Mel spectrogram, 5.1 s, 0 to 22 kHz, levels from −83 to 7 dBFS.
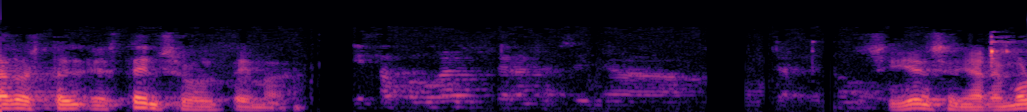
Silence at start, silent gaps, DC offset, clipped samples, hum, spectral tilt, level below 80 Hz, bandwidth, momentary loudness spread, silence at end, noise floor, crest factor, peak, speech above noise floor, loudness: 0 s; 1.60-1.75 s, 3.56-3.71 s; under 0.1%; under 0.1%; none; -6 dB/octave; -68 dBFS; 8.4 kHz; 23 LU; 0 s; -52 dBFS; 24 dB; -2 dBFS; 28 dB; -25 LUFS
